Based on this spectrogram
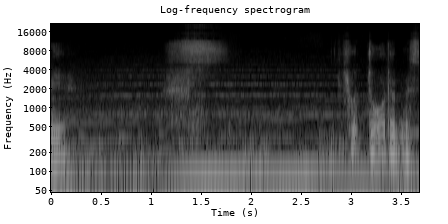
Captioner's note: sniffling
